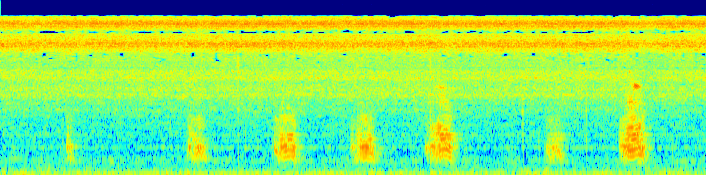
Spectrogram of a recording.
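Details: A male White's tree frog (Litoria caerulea) at a zoo, set calling by being sprayed with water, gives a series of deep, husky croaks in short bursts spaced under a second apart.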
